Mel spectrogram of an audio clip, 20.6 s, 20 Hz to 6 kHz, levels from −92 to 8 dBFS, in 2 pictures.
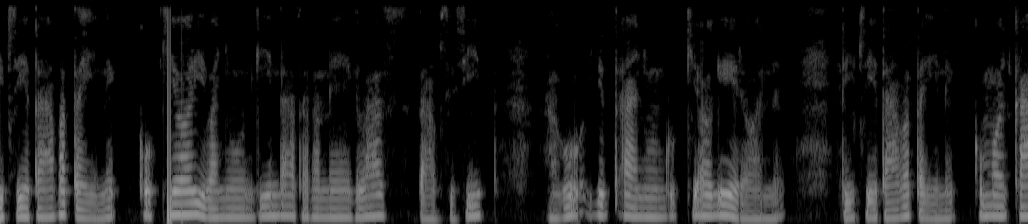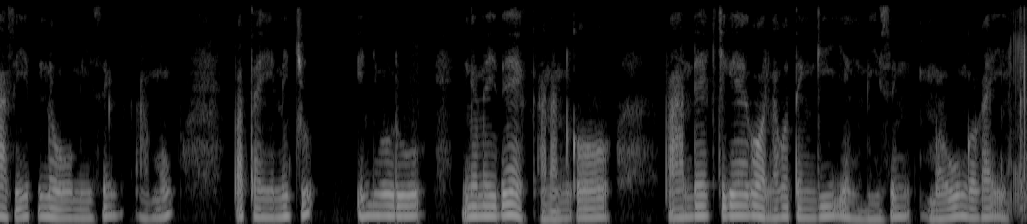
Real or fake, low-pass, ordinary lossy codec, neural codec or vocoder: real; 5.4 kHz; none; none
